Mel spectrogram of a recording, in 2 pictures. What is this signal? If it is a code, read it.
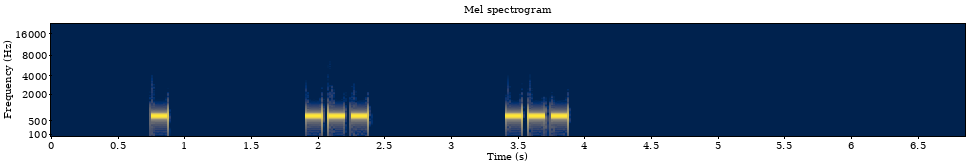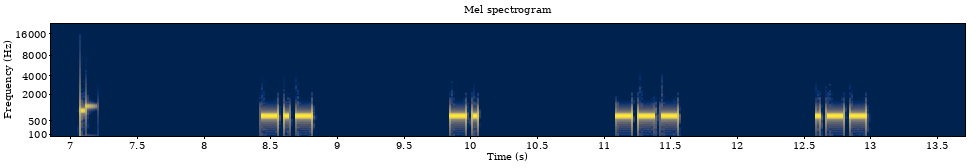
Morse code, heard as a keyed tone, about 28 wpm, spaced as for 8 wpm, 700 Hz. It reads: TOO KNOW
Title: 8x Character Spacing - Top 200 Words - 28wpm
